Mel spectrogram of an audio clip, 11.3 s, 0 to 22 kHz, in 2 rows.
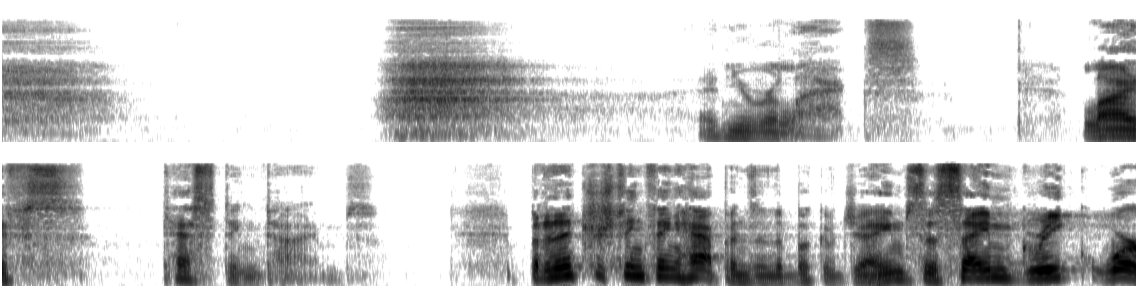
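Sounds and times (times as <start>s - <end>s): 
deep breath taken to relax: 0.0s - 0.8s, 1.9s - 3.5s, 7.9s - 8.3s
speech: 3.5s - 4.6s, 5.4s - 11.3s.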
